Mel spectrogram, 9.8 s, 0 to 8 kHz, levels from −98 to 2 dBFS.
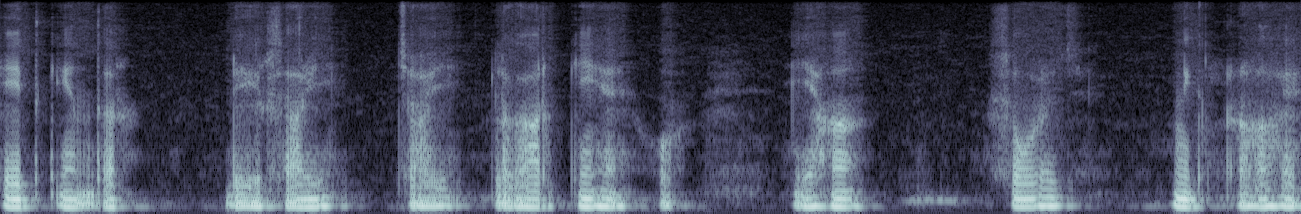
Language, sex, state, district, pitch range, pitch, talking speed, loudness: Hindi, male, Chhattisgarh, Sukma, 110-130 Hz, 115 Hz, 90 wpm, -20 LUFS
